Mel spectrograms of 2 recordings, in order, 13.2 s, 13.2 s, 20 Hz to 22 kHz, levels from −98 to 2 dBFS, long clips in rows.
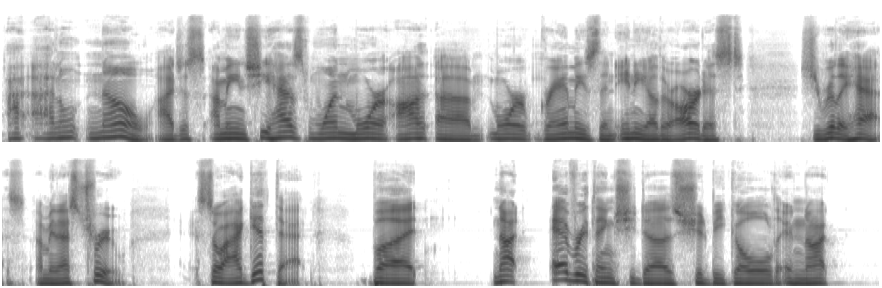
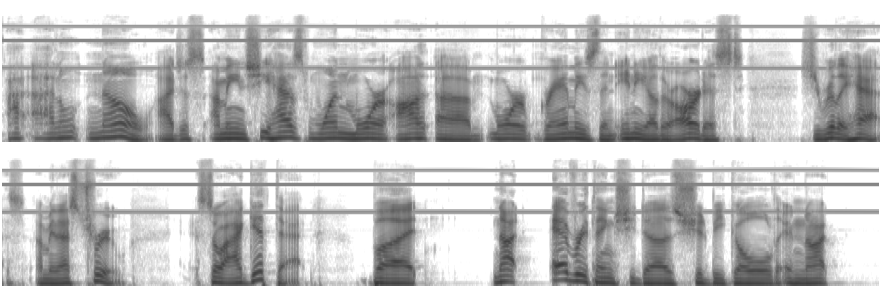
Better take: first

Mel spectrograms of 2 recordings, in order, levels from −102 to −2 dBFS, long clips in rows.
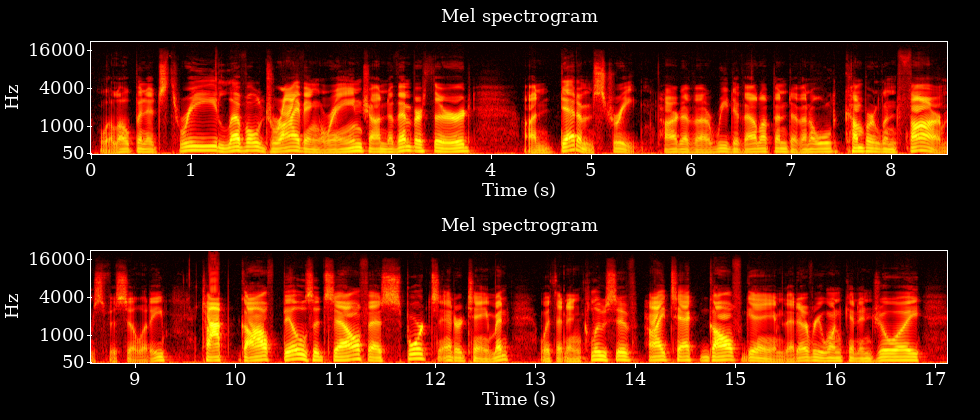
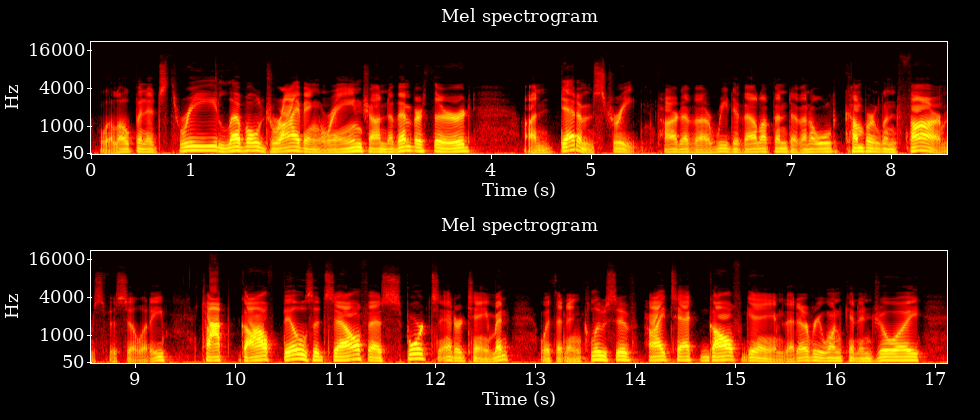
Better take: first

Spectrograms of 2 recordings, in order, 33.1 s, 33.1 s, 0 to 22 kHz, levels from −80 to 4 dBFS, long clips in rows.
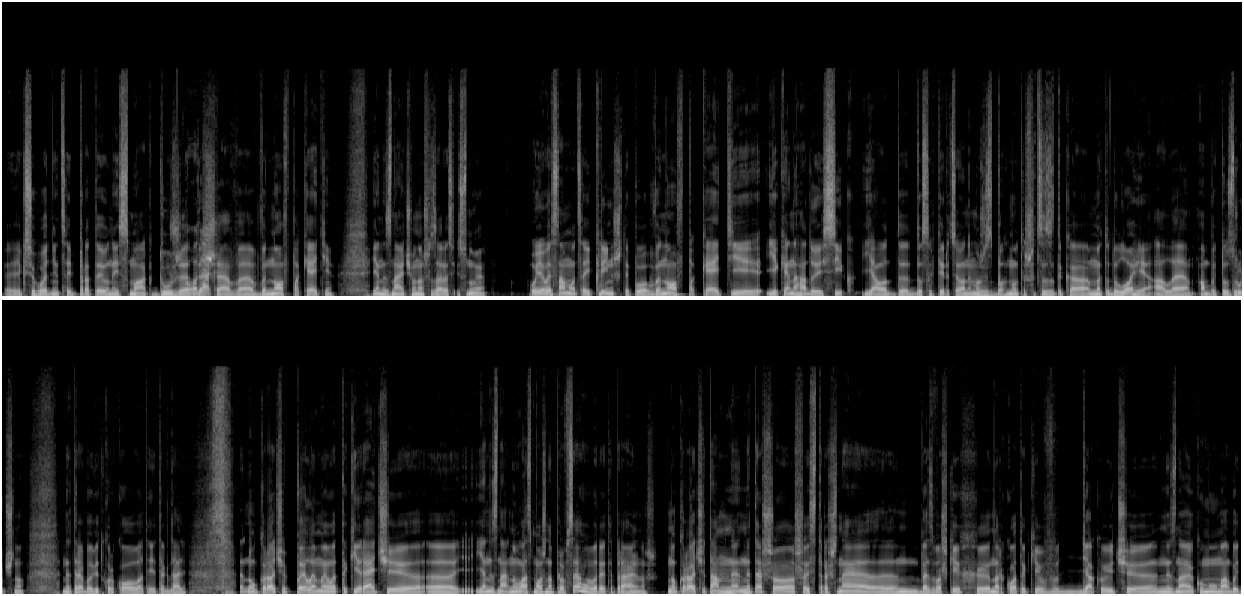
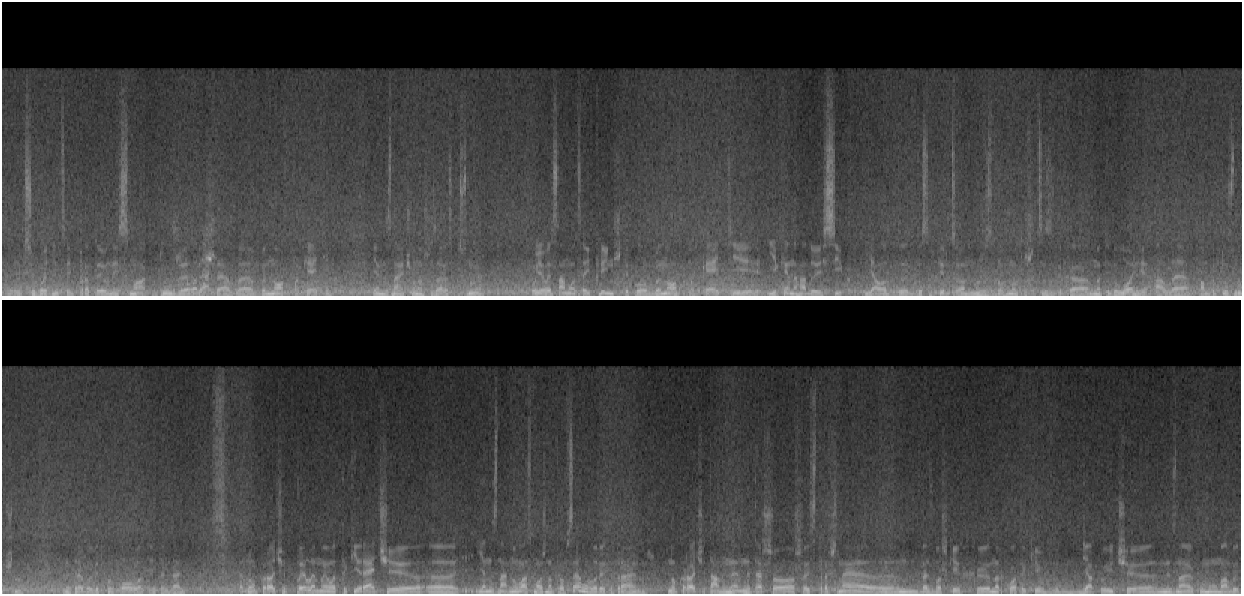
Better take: first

